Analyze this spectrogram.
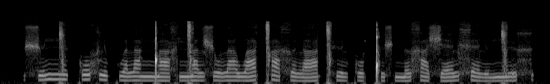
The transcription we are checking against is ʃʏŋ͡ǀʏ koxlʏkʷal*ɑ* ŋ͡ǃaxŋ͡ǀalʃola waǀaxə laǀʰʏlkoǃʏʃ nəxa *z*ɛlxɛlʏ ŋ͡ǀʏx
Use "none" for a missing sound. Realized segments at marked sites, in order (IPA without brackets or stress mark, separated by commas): a, ʃ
